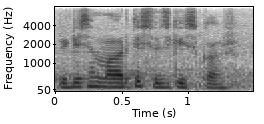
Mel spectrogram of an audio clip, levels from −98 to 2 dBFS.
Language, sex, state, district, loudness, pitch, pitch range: English, male, Arunachal Pradesh, Lower Dibang Valley, -16 LUFS, 145 Hz, 140-150 Hz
